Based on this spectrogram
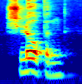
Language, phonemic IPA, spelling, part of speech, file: Dutch, /ˈslopə(n)/, slopen, verb / noun, Nl-slopen.ogg
- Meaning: 1. to demolish 2. to waste someone, beat up 3. to exhaust 4. inflection of sluipen: plural past indicative 5. inflection of sluipen: plural past subjunctive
